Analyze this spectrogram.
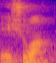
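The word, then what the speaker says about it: ישוע: 근데 예수님이라고 말을 하지만 이건 우리 성경에 이렇게 예수라는 발음으로다가 해놓은 거지. 원래는 예슈아입니다. 예슈아.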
